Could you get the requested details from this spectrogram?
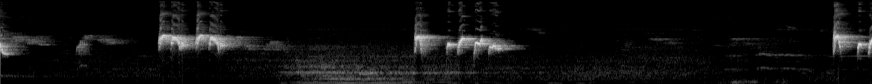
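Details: Red-whiskered bulbul singing for luring wild birds or exciting others. Three loud, bouncy, descending phrases come several seconds apart. A faint low rumbling is heard between the first two, and brief soft notes follow.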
